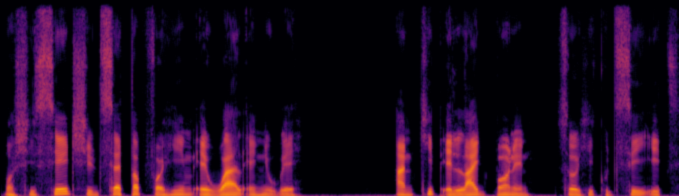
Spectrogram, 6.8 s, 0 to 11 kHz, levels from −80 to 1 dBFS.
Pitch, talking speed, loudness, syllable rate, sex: 100 Hz, 185 wpm, -23 LUFS, 4.6 syllables/s, male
